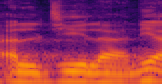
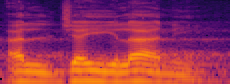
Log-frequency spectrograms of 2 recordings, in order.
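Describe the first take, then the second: First: The second syllable has an 'ee' vowel. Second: The second syllable has an 'eye' vowel. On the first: "kadang dibaca Al-Jilani" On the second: "ada dibaca Al-Jailani"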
